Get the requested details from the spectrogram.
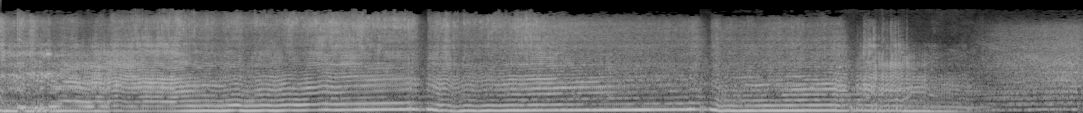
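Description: A rally car engine roars at high revs, changing pitch with each gear shift.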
